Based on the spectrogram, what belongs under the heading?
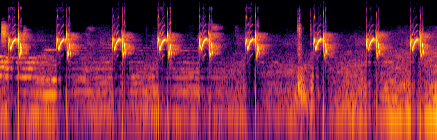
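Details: Prinia call used as a lure to get wild and lazy prinias to answer and call actively: a sharp, upward-hooked chirp with snapping clicks, repeated roughly once a second with faint background hum.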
